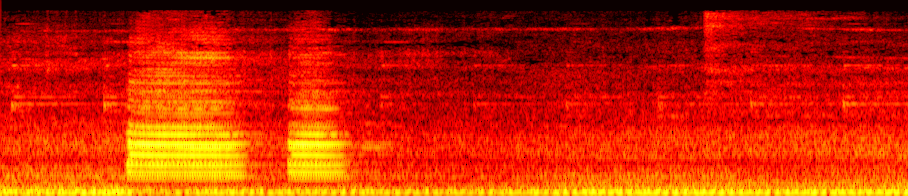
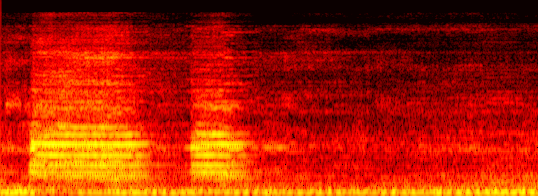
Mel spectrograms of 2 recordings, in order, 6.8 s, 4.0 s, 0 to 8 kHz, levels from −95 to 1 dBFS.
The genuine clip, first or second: first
